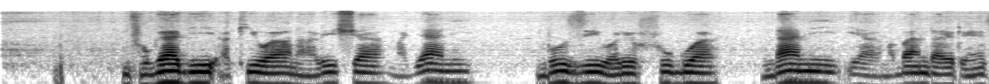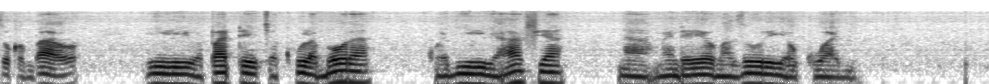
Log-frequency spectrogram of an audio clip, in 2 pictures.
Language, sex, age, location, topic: Swahili, male, 25-35, Dar es Salaam, agriculture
